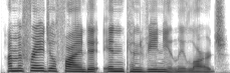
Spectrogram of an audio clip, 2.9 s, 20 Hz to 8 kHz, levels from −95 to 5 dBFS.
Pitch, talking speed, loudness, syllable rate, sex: 225 Hz, 145 wpm, -17 LUFS, 4.9 syllables/s, female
